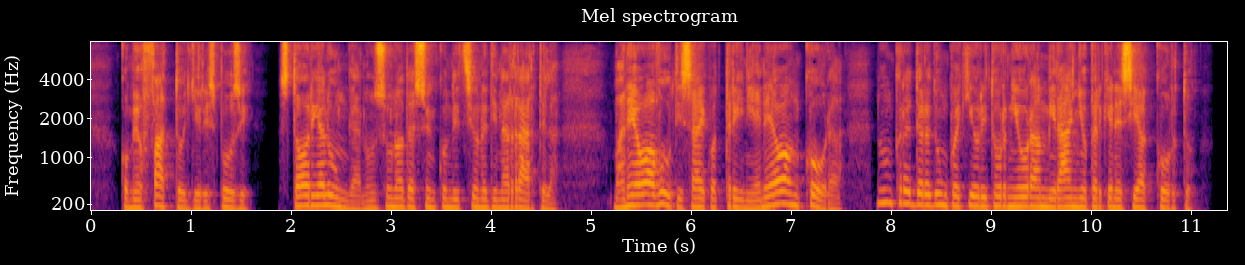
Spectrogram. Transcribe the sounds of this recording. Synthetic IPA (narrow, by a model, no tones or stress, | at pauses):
komeɔfːat̪ːoʎiɾispoːzi | st̪ɔːɾjaluŋɡanonsoːnoad̪ɛsːoiŋkond̪it̪sːjoːned̪inarːart̪ela | manːeɔavuːt̪isajkwat̪ːɾiːnienːeɔaŋkoːɾa | noŋkɾed̪eɾed̪uŋkwek̟iːoɾit̪ornioːɾaːmːiɾaɲːoperk̟enːesiːaːkːort̪o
